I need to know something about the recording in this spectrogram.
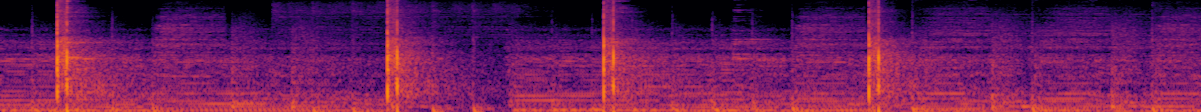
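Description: Four handgun shots at uneven intervals of about one to one and a half seconds, over background music.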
